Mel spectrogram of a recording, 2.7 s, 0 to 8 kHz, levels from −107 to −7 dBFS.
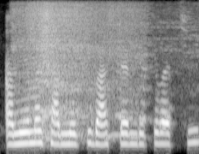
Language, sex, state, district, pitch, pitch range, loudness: Bengali, female, West Bengal, North 24 Parganas, 205 Hz, 200-220 Hz, -15 LUFS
